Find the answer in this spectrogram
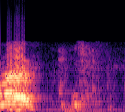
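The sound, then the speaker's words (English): A puppy gives one short, loud, high-pitched yelp with a falling tone, followed by a softer, fainter murmur of low sound that tapers off. “And the puppy says something there”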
